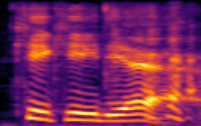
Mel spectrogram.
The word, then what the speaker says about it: KiKi D'aire: Kiki De, hello. Did I pronounce it right?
